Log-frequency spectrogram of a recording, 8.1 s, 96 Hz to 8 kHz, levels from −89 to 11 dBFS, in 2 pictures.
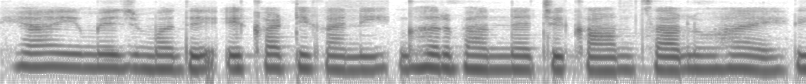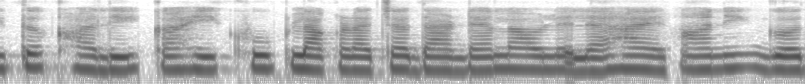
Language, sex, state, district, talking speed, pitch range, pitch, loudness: Marathi, female, Maharashtra, Dhule, 150 wpm, 205-220 Hz, 215 Hz, -30 LUFS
